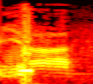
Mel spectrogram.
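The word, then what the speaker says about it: Jos: It's Brother Yoss. Yeah. J-O-S.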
